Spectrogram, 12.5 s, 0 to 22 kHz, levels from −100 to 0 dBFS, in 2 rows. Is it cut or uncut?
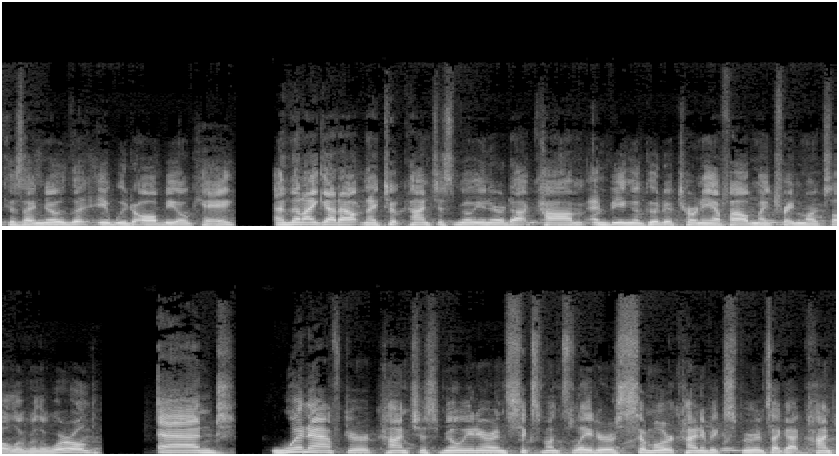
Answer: uncut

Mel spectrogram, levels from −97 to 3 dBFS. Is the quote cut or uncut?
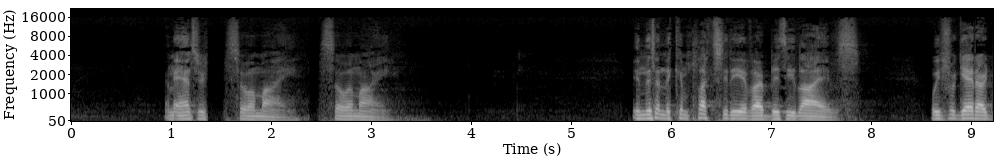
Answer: cut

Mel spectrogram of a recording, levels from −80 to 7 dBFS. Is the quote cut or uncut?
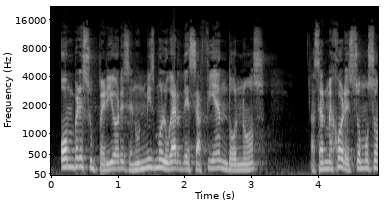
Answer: uncut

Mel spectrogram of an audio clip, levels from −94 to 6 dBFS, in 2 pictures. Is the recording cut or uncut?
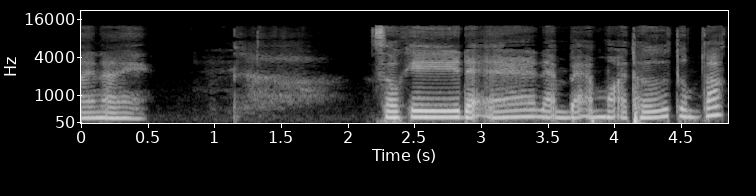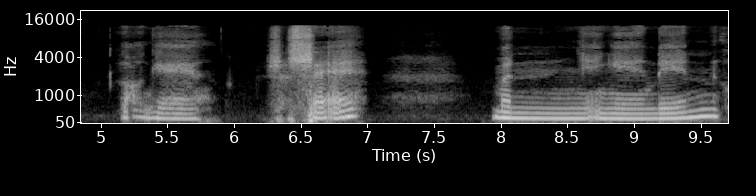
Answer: uncut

